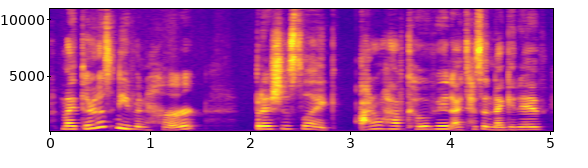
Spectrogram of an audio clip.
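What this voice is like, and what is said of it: Quiet, half-gone breathy voice. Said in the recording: “my voice is like half gone, no idea where it went, and now I sound like an ASMR channel... this is like the highest my voice can actually go and like the loudest I can speak”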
